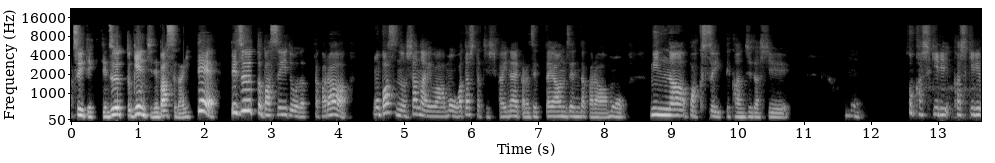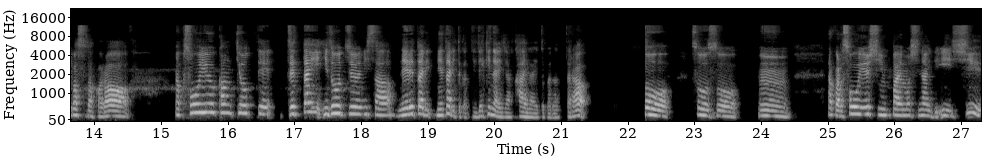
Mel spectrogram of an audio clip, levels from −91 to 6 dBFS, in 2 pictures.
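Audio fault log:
0.66–0.69 s, microphone overload: the input level was likely set too high, driving the peaks about 3 dB past the converter's ceiling. Roughly a tenth of the samples are flattened at the converter's limit, so this peak carries a harsh, crackly edge where its tops are sheared off.
0.69 s, microphone volume stepped down: the input gain drops about 4 dB in a single step right after that clipped peak, so the speech and the background both become suddenly quieter, with no fade between the two levels.
0.99–1.02 s, microphone overload: the level again overshoots the converter limit, this time by about 2 dB. Only a few percent of samples are cut flat, so the added crackle is milder than in the first overload.
2.70 s, microphone volume stepped down: the gain falls by a further 5 dB in one abrupt step, and the speech and the background level both drop together.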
